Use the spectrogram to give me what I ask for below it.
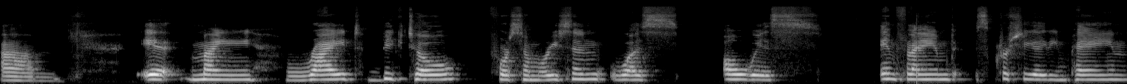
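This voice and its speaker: A woman with an Argentine accent speaks at a very slow pace in a flat, monotone way. Her pitch is fairly high, and the recording is very clean with a silent background. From Argentina. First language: Spanish. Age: 60s. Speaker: carnivore diet success story guest. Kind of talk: interview testimony. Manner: halting.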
